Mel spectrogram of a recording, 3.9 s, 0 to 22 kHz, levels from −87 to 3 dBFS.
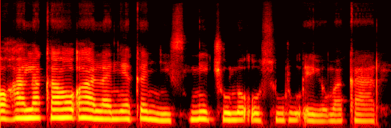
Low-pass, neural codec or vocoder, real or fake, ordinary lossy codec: none; codec, 44.1 kHz, 2.6 kbps, SNAC; fake; none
